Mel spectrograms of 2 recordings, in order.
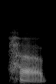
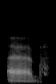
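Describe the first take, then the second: First: The word starts with a pronounced h sound. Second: The word starts directly with a vowel sound. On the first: "like h herb" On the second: "not herb"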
